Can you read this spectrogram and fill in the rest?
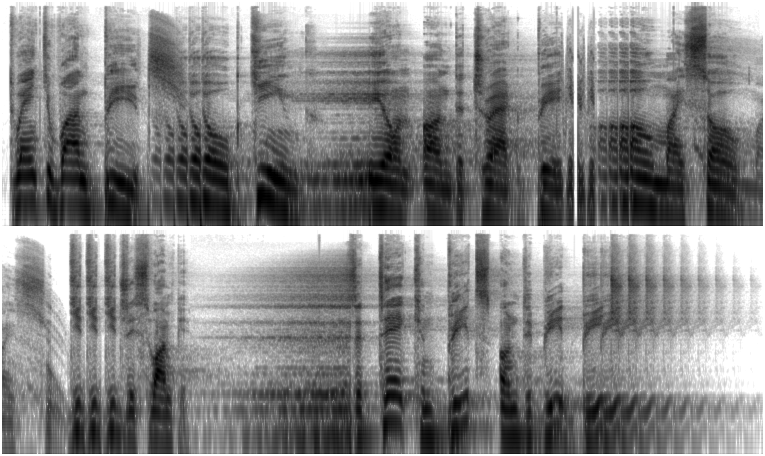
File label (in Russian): Voicetags Примеры мужских войстэгов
